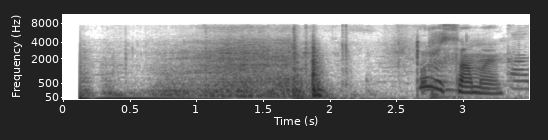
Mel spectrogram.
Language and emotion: Russian, neutral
